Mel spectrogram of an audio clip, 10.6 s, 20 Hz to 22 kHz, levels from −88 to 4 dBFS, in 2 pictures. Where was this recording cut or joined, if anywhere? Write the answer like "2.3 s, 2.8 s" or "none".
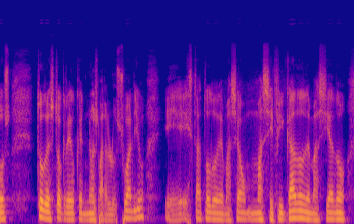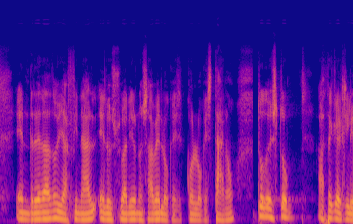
1.5 s, 9.1 s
